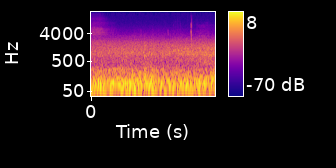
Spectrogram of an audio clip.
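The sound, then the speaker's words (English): Steady street traffic rumbles past, a continuous low roar of cars with no distinct pauses, even in loudness. No one speaks. “You know, all the cars drilling by.”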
